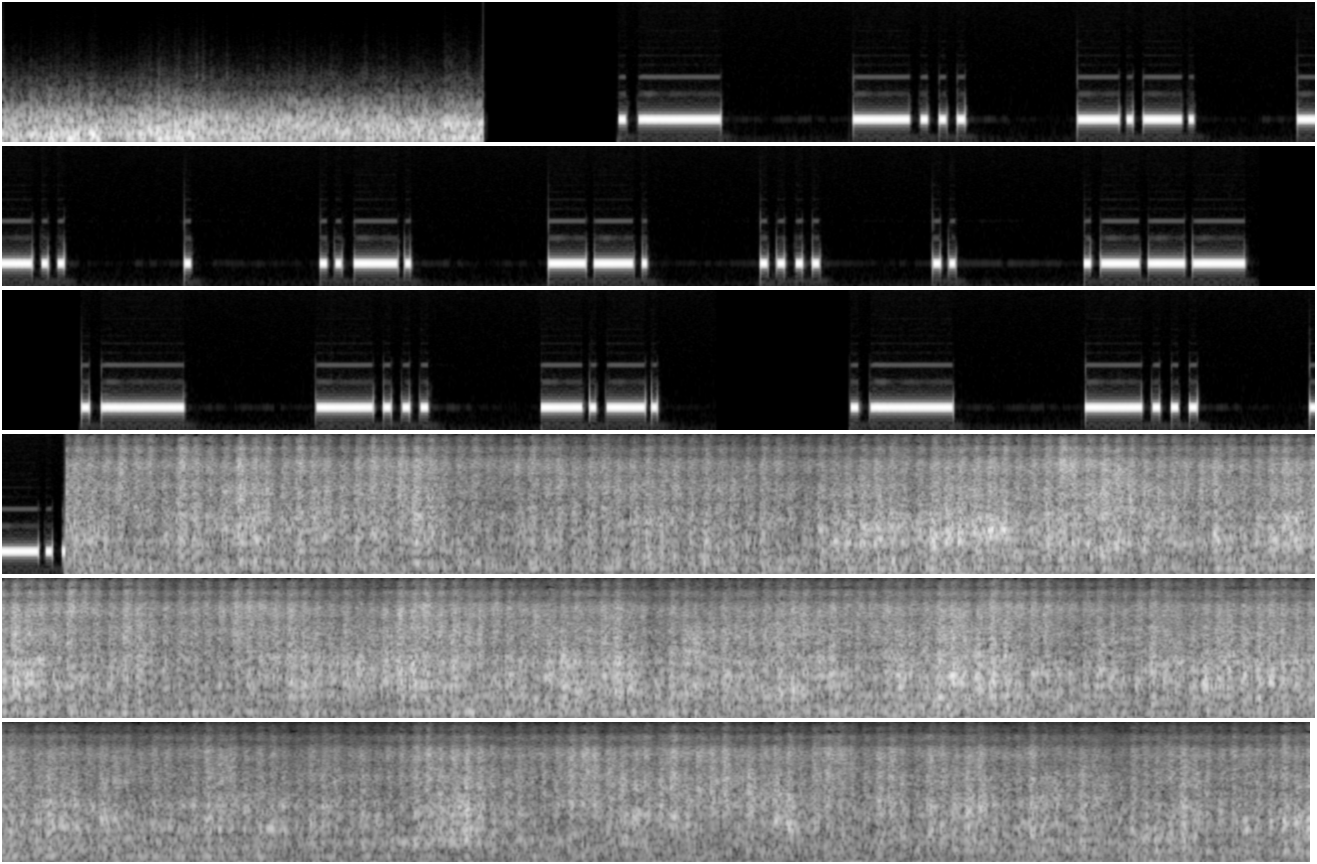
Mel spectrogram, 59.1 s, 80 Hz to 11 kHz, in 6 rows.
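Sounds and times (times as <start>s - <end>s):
loud rushing rumble: 0.0s - 3.6s, 30.0s - 59.0s
electronic beep tone pulses: 4.7s - 5.4s, 6.4s - 7.2s, 9.7s - 10.3s, 12.3s - 12.9s, 14.0s - 14.7s, 22.0s - 22.9s, 26.1s - 26.8s, 27.8s - 28.6s.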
